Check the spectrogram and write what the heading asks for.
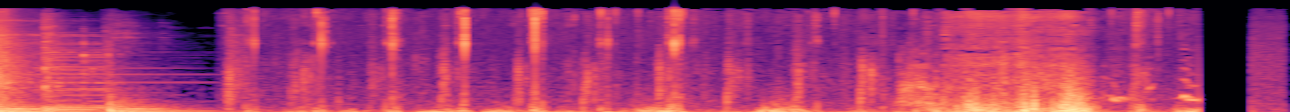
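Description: Background music fades out within the first second. Then comes a quick, irregular run of footsteps, about three or four a second, with a burst of rustling near the end.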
